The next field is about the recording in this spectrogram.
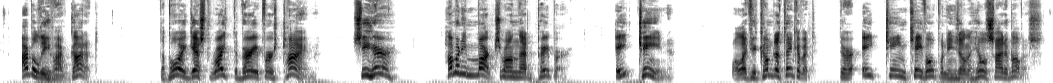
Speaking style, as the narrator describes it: cried

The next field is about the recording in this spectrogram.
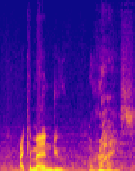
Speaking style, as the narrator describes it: murmured

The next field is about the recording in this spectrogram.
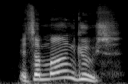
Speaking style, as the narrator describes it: cried

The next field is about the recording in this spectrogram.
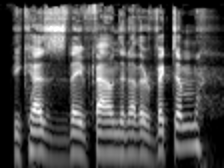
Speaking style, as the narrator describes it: I said, forcing a little laugh

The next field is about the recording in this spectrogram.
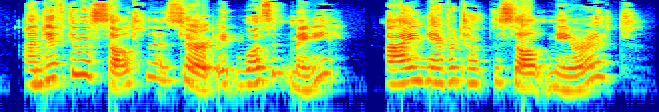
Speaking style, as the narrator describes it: Annie had been growing redder and redder in the face, and now she blurted out unexpectedly

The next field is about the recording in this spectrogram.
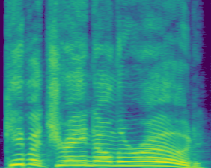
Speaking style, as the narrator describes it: shouted Little

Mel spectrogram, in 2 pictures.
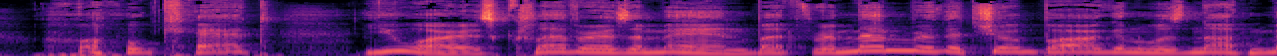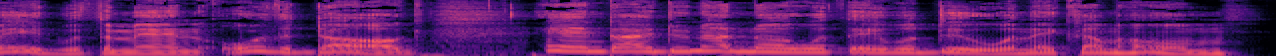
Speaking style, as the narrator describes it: the woman laughed and said

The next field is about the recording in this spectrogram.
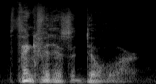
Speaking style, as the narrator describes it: hissed the gatekeeper

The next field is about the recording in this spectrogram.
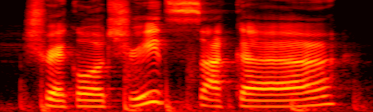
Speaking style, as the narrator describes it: taunted

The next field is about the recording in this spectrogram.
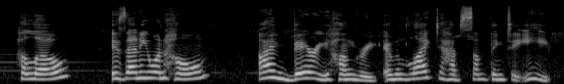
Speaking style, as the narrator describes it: called out

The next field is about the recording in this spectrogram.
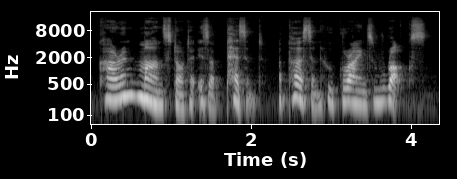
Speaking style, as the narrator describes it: Doradai grumbled

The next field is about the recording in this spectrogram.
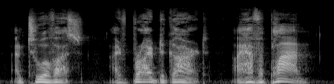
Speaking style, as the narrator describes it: he whispers to her

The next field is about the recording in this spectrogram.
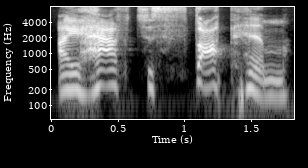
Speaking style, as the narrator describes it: shouted

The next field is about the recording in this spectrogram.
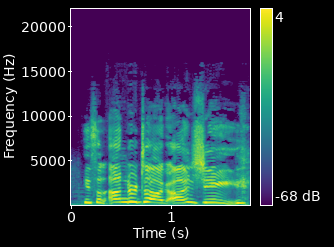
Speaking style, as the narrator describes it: She shouts from under her pillow

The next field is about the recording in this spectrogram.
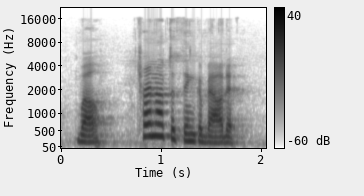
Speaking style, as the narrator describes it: says

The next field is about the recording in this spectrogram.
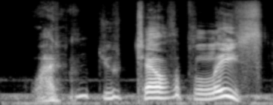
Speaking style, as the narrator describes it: I asked frantically

